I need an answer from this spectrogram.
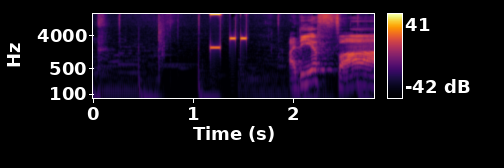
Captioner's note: electronic beep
